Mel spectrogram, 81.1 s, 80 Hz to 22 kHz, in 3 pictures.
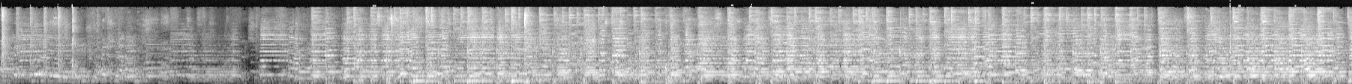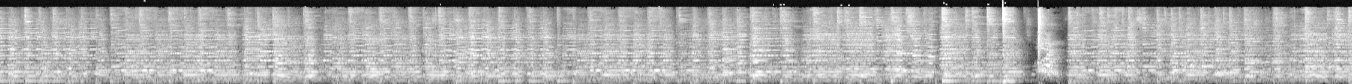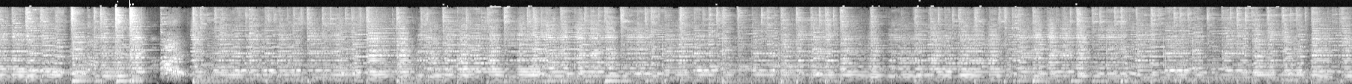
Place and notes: Papa Westray, Orkney, UK - Saturday Pub Night
Trio performing traditional Scottish Music during the Saturday Pub Night in Papa Westray, Orkney Islands.
Papa Westray is one of the most northern islands in Orkney, inhabited by circa 70 people. Pub is open only on Saturday nights. The trio was formed by three generation of musicians, from teenage to elderly.
16 August 2014, 21:00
